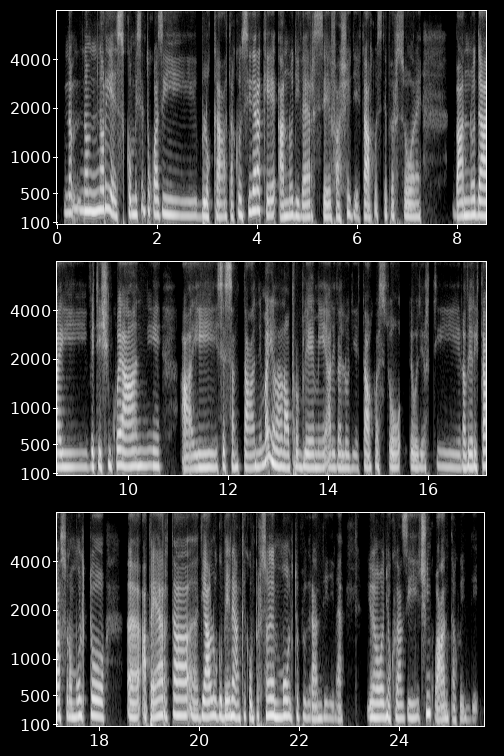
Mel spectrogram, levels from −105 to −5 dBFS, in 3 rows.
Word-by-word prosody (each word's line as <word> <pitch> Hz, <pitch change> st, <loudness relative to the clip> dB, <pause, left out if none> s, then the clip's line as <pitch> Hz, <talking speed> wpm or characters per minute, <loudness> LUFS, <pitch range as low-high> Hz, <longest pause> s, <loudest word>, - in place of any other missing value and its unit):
non 235 Hz, +4 st, -4 dB, 0.2 s
non 260 Hz, -1 st, +4 dB
non 275 Hz, +1 st, +4 dB
riesco, 225 Hz, -, 0 dB
mi 215 Hz, 0 st, +2 dB
sento 255 Hz, +1 st, -5 dB
quasi 200 Hz, -2 st, -2 dB
bloccata. 180 Hz, 0 st, -2 dB
Considera 250 Hz, +7 st, +2 dB
che 205 Hz, -6 st, -2 dB
hanno 190 Hz, +3 st, 0 dB
diverse 185 Hz, -1 st, -3 dB
fasce 180 Hz, +6 st, -5 dB
di 185 Hz, -, -10 dB
età 165 Hz, +2 st, -1 dB
queste 205 Hz, -, -9 dB
persone. 180 Hz, -1 st, -4 dB, 0.7 s
Vanno 200 Hz, +2 st, +2 dB
dai 195 Hz, -1 st, +1 dB
25 200 Hz, +2 st, 0 dB
anni 205 Hz, 0 st, +2 dB, 0.4 s
ai 185 Hz, +2 st, 0 dB
60 190 Hz, -1 st, 0 dB
anni, 185 Hz, +2 st, -1 dB
ma 275 Hz, +7 st, +2 dB
io 270 Hz, -7 st, +5 dB
non 200 Hz, -2 st, +3 dB
ho 180 Hz, 0 st, +2 dB
problemi 185 Hz, -2 st, -1 dB
a -, -, -4 dB
livello 185 Hz, -1 st, -3 dB
di 180 Hz, +1 st, -11 dB
età, 175 Hz, +1 st, -4 dB
questo 185 Hz, 0 st, -5 dB
devo -, -, -3 dB
dirti 185 Hz, 0 st, -9 dB
la 180 Hz, -1 st, -1 dB
verità, 195 Hz, +2 st, +2 dB
sono 210 Hz, +2 st, -3 dB
molto, 215 Hz, 0 st, +3 dB, 0.4 s
ehm, 200 Hz, 0 st, +2 dB
aperta, 230 Hz, +1 st, +3 dB
ehm, -, -, -2 dB
dialogo 215 Hz, +1 st, +3 dB
bene 215 Hz, +2 st, +4 dB
anche 195 Hz, +1 st, -1 dB
con 195 Hz, -1 st, -1 dB
persone 225 Hz, +1 st, +3 dB
molto 215 Hz, 0 st, +2 dB
più 205 Hz, +2 st, -7 dB
grandi 190 Hz, +1 st, -4 dB
di 190 Hz, -1 st, -11 dB
me. 175 Hz, -1 st, -10 dB, 0.4 s
Io 200 Hz, 0 st, +3 dB
ne 210 Hz, +1 st, +2 dB
ho -, -, +1 dB
quasi 195 Hz, +1 st, -3 dB
50, 185 Hz, -8 st, -1 dB
quindi 170 Hz, +1 st, -13 dB
195 Hz, 140 wpm, -23 LUFS, 185-215 Hz, 0.7 s, io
